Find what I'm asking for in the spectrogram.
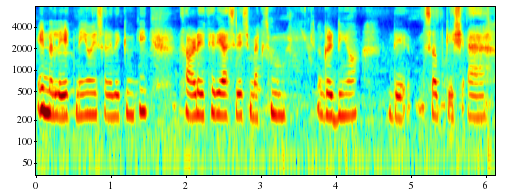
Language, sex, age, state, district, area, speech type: Dogri, female, 18-30, Jammu and Kashmir, Reasi, rural, spontaneous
